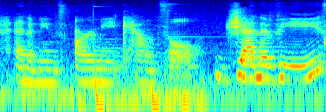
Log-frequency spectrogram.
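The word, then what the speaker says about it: Jenavie: find really cool and it means Army Council genevee spell j-e-n-a-v-i-e Genevieve how stunning is that one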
